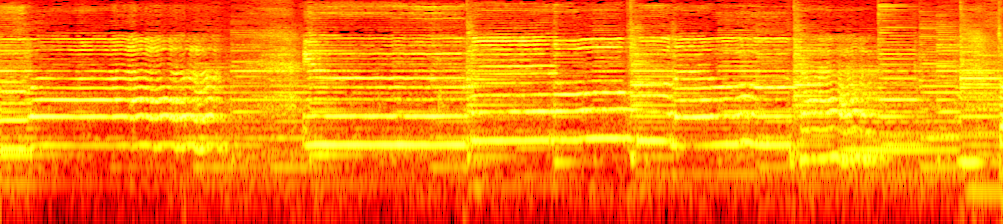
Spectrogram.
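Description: A woman singing in long held notes, accompanying herself on a strummed acoustic guitar.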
